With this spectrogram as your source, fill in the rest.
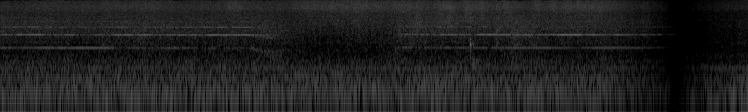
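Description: A small power tool whirs steadily.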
